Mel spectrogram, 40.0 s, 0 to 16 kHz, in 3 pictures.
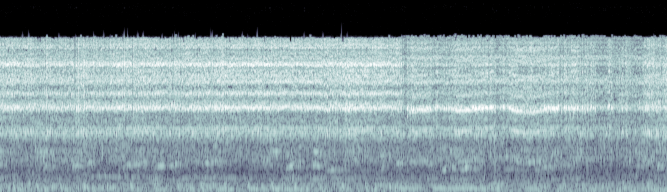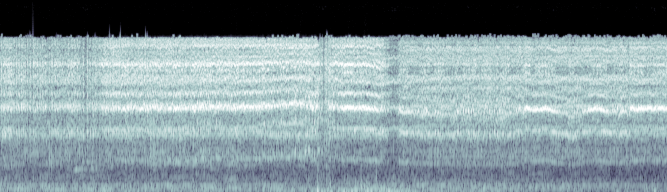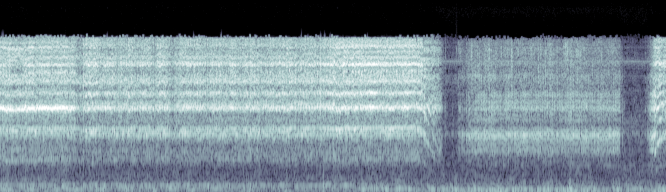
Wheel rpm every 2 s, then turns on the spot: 170, 170, 170, 170, 160, 170, 170, 170, 170, 170, 160, 160, 160, 170, 170, 170, 160, 110, 30, 30.
36-38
